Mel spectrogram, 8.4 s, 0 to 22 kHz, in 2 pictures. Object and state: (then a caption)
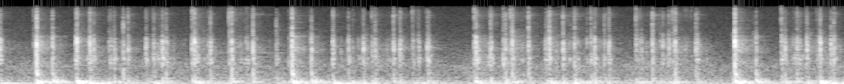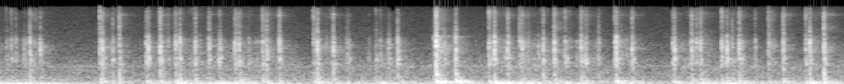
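Plastic mechanical keyboard. A white AKKO PC75B 75% mechanical keyboard, about 33 cm wide, with plastic keycaps and a translucent plastic case with RGB underglow, rests on a wooden desk. It is typed on continuously with the fingertips of both hands. The result is a dense stream of rapid, short, crisp plastic taps from the keys and switches, with a low thump under each keystroke and a bright clicky edge on top.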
